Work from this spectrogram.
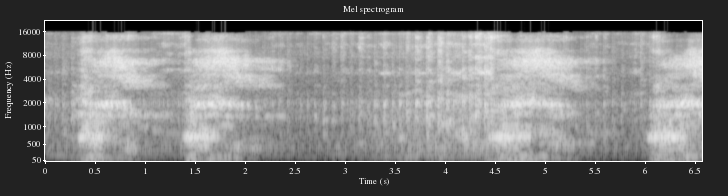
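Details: Craftsman 2-stroke weed eater after carb rebuild and leaning the L screw slightly: crisp buzzing idle snapping cleanly to full revs and dropping back smoothly; normal idle and revving.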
